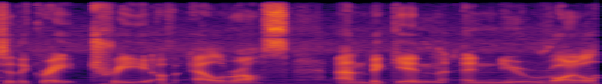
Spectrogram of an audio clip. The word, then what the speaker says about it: Elros: be a scion of eldross all right or elros i should say i think it added in an extra syllable a new house for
